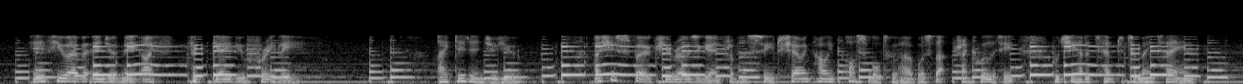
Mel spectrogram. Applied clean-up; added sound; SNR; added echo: none; Electric guitar; -2 dB; none.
